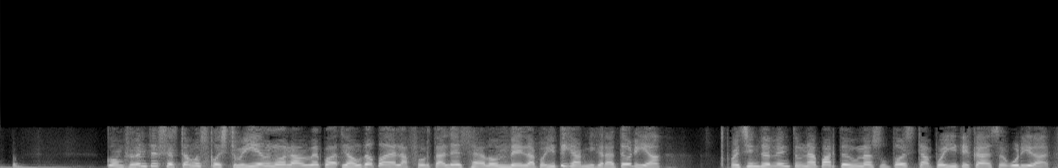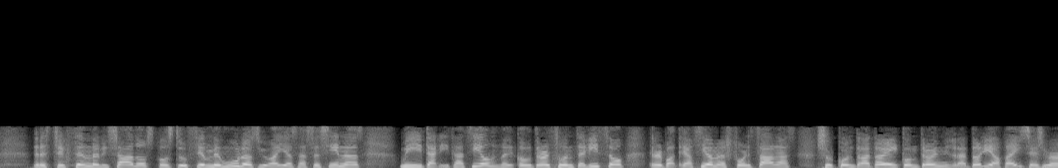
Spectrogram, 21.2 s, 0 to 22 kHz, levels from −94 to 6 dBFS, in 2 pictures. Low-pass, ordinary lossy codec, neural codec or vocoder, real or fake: 5.4 kHz; MP3, 32 kbps; codec, 16 kHz, 0.5 kbps, FunCodec, trained on Chinese and English, 25 frames a second; fake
